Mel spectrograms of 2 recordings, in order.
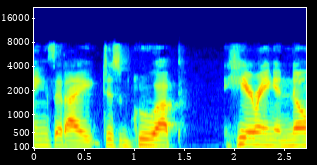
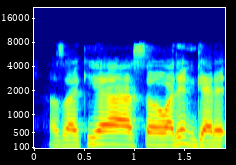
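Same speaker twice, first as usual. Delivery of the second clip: normal talking voice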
